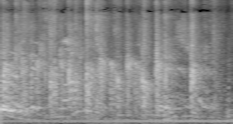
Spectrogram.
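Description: A brief burst of audience applause for an audience member who wrote a question: many overlapping hand claps forming a dense, uneven patter at moderate volume, lasting a couple of seconds, with a low steady hum underneath.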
